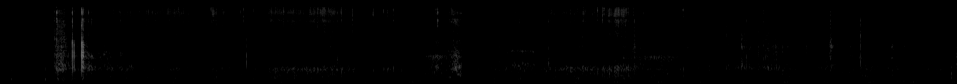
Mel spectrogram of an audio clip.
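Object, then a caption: Clear plastic jar of small plastic beads. Fingertips dig into and stir a round clear plastic jar, held in one hand and full of small colorful plastic perler fuse beads, making a bright, steady rustling and crunching rub with sharper clicky bursts. The jar is tilted near the end as the gritty shuffling fades to a quieter patter.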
